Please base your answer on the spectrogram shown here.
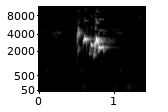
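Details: Sooty-headed bulbul lure call directed at a rival: one short burbling, warbled phrase of run-together chirps, with a faint low hum.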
